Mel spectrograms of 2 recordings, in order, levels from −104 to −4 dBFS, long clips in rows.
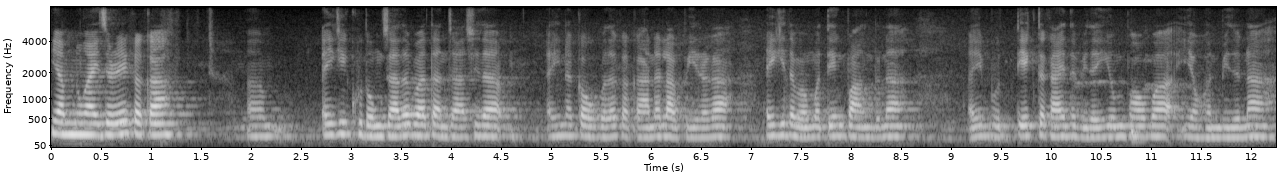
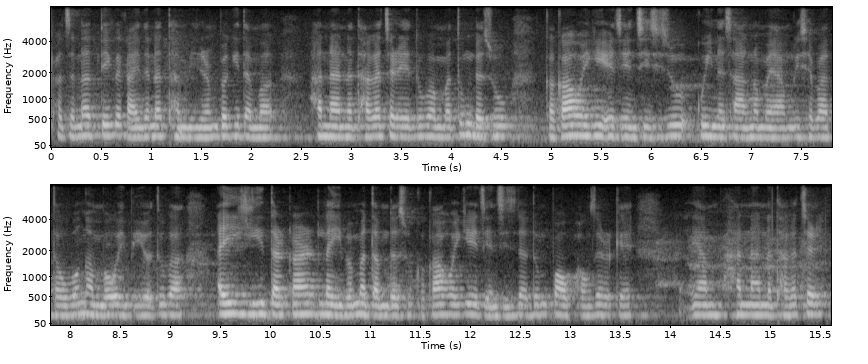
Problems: background sounds at intervals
